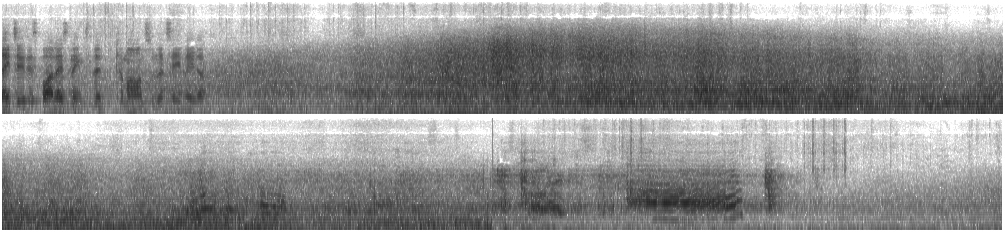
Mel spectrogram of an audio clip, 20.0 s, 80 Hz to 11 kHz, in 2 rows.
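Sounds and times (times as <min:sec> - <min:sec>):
jets flying past: 0:00.0 - 0:20.0.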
